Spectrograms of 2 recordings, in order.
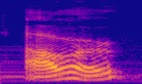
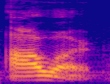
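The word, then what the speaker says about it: hour: দেখুন আমি দুইটা উদাহরণ দিয়েছি, আওয়ার, অনেস্ট। তো আপনারা একটু লক্ষ্য করুন, এখানে এইচ বসেছে ঠিকই, বাট কোনো কাজ করছে না, কাজ করছে পরের বর্ণটা। দেখুন এখানে ও কাজ করছে, আর উচ্চারণ হচ্ছে আওয়ার, আর এখানে আটা হচ্ছে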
